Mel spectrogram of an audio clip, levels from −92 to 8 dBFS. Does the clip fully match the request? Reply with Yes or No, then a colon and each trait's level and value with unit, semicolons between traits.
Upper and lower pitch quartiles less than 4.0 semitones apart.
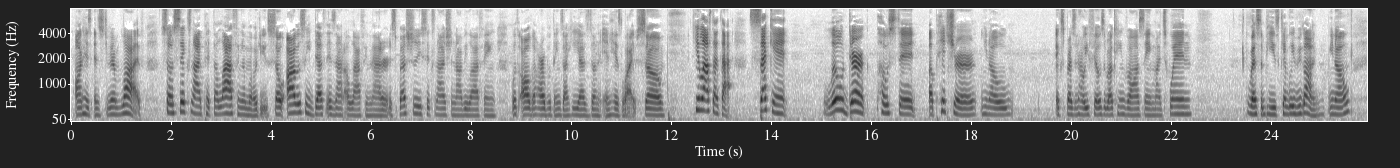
Yes: average, 3.5 semitones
